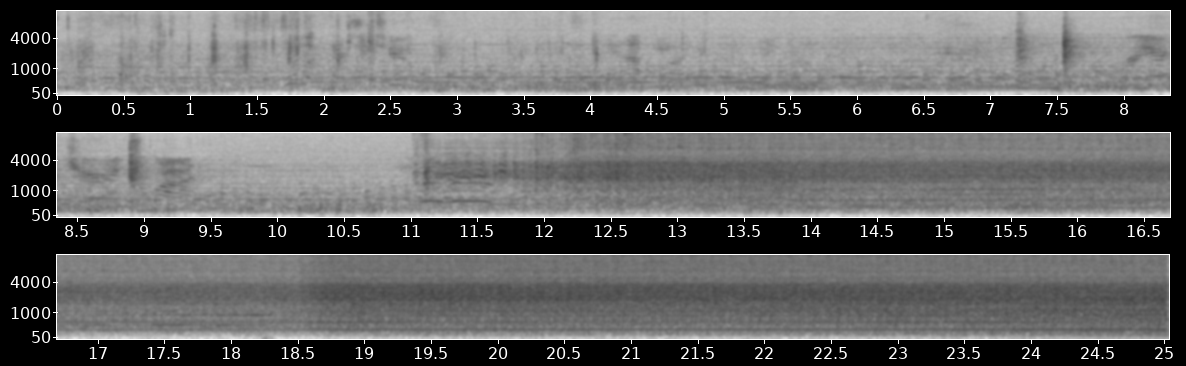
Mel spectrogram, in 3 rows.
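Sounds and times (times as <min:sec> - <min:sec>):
backhoe engine running: 0:11.0 - 0:25.0.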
